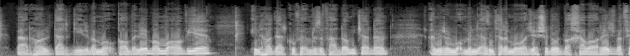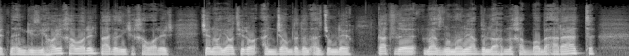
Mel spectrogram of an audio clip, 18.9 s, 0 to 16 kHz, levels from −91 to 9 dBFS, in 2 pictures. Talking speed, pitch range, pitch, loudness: 135 wpm, 95-105 Hz, 100 Hz, -10 LUFS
